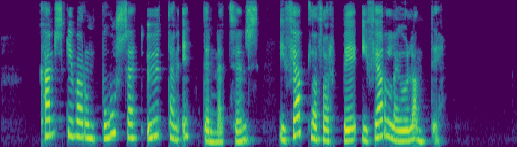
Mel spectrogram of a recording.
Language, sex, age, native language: Icelandic, female, 30-39, Icelandic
